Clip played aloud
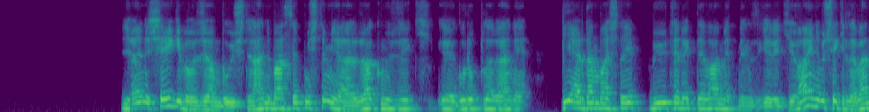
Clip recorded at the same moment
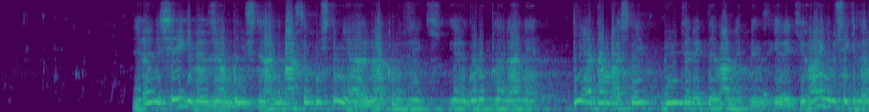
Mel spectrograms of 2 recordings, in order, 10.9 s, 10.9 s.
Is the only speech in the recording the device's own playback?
No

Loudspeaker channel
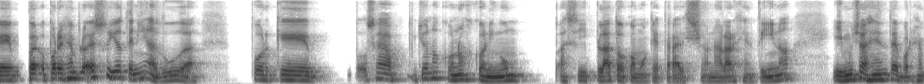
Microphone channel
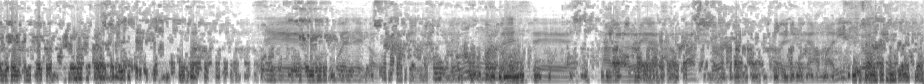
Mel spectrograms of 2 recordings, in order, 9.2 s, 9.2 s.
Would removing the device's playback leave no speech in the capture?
No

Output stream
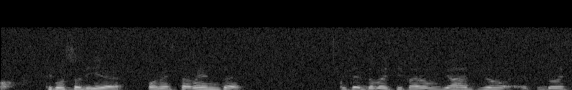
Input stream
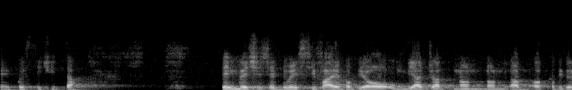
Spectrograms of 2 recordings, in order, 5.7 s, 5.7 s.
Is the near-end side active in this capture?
Yes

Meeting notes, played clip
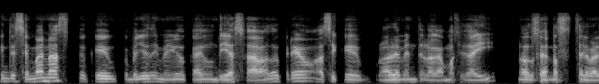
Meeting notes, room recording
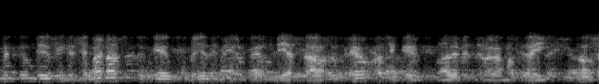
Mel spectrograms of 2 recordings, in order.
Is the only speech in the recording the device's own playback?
No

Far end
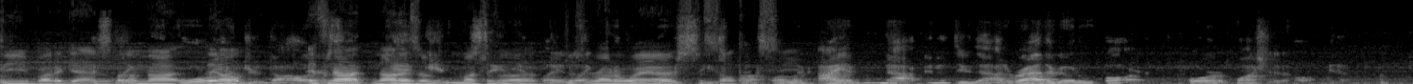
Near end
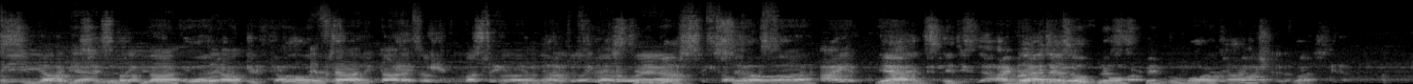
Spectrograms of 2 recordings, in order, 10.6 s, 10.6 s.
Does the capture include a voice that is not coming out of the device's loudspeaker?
Yes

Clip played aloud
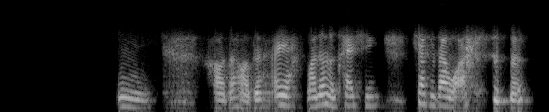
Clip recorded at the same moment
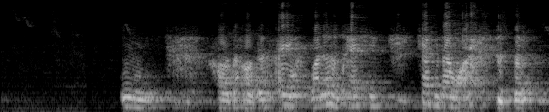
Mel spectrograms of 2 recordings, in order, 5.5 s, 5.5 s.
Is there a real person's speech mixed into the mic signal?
No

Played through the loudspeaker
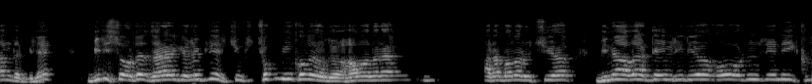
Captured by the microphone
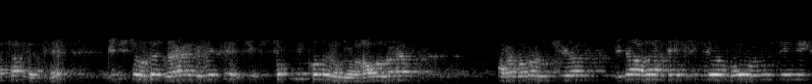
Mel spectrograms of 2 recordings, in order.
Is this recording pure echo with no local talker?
Yes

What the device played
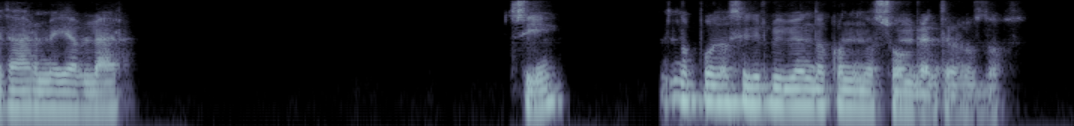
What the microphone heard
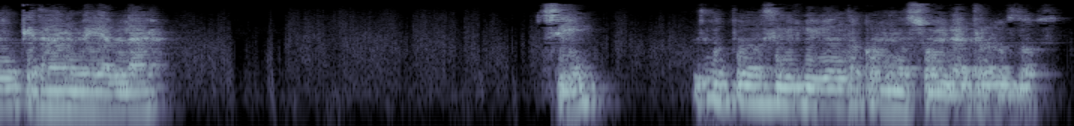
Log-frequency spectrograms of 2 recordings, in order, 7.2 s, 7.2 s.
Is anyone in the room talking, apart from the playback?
No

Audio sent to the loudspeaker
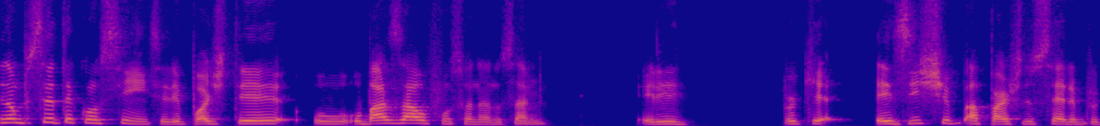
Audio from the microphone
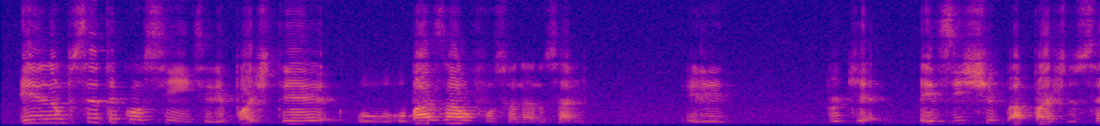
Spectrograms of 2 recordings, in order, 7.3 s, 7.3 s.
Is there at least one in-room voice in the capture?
No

